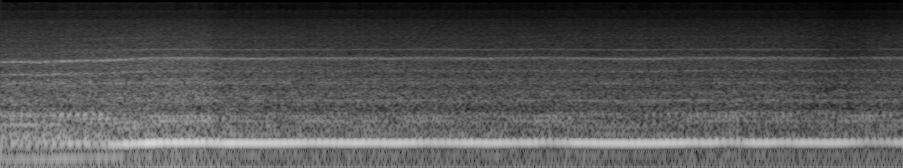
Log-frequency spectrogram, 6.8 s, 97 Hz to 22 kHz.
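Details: Brand-new 2332cc air-cooled VW Manx buggy engine, dual Weber carbs, on startup stand, first start: catches and settles into steady fast idle around 2,000 rpm for first break-in, no knocks or misses; healthy.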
